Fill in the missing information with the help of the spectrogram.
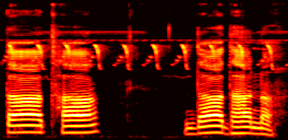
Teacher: जिन वर्णों का उच्चारण करते समय जीभ का अग्र भाग हमारे ऊपर के दांतों को स्पर्श करता है उन्हें दंतीय व्यंजन कहते हैं।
